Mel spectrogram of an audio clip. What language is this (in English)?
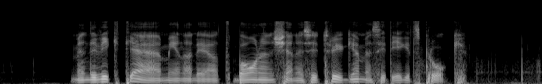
Swedish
